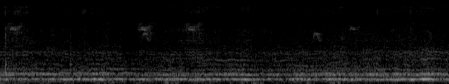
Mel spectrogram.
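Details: A feral honey bee colony with worker bees constantly coming and going. Their wings make a continuous low, even buzz with a second humming layer above it, punctuated by a few faint, short high chirps.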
